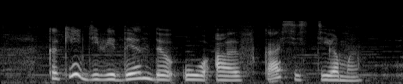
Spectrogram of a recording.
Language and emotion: Russian, neutral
